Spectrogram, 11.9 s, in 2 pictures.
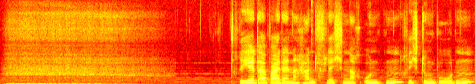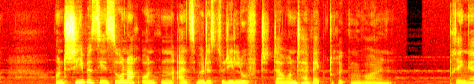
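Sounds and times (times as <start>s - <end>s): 
deep breath in and firm exhale during a guided breathing exercise: 0.0s - 2.2s, 6.0s - 6.6s
speech: 3.0s - 6.0s, 6.6s - 11.0s, 11.6s - 11.8s.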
